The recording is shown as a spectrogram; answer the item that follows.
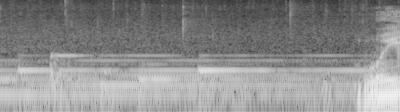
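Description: Rain falling on a wet road, under soft background music of held notes that shift a few times. A voice begins right at the end.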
